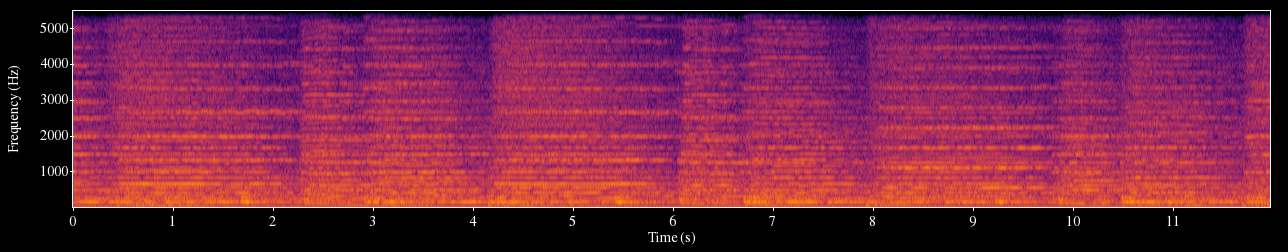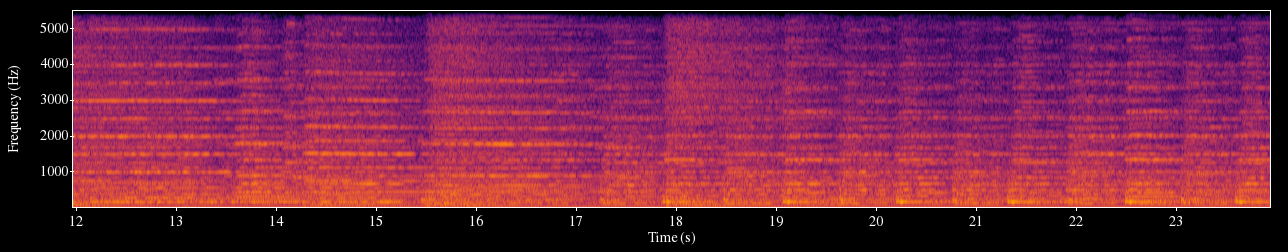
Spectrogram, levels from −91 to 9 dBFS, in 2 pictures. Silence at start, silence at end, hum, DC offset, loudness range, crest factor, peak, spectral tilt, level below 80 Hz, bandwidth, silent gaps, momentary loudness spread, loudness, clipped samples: 0 s; 0 s; none; 2%; 2 LU; 16 dB; -6 dBFS; -7 dB/octave; -38 dBFS; 5.4 kHz; none; 4 LU; -22 LUFS; under 0.1%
